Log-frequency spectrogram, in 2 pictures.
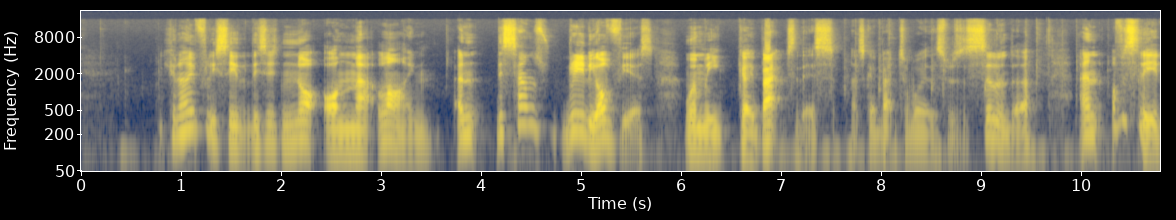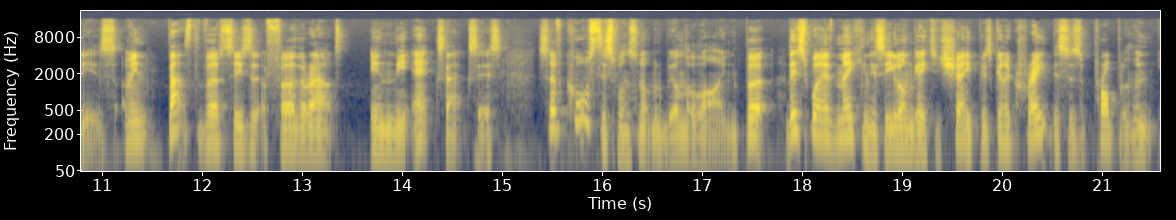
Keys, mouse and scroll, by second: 0.4 shift+middle click, 0.4 middle click, 0.7 shift+scroll, 0.8-1.2 scroll up 1, 1.6 shift+middle click, 2.8-4.8 scroll down 1, 5.6-6.0 scroll down 1, 6.3 shift+middle click, 6.7-7.0 scroll down 1, 7.0 ctrl+z, 9.9 middle click, 10.1-10.7 scroll up 2, 10.3 shift+middle click, 10.7 shift+middle click, 11.0 click, 11.5-12.1 scroll up 1, 14.7 shift+middle click, 15.0-15.5 shift+scroll up 1, 15.5 click, 16.4-16.9 scroll down 1, 18.3 click, 19.1-19.4 scroll down 1, 20.7 scroll up 1.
